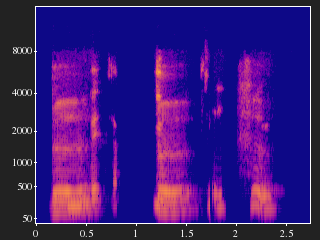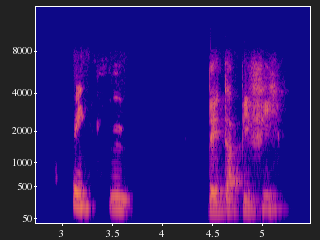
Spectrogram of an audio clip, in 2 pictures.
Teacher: Beta pifi, las que se producen con los labios. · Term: Labiales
